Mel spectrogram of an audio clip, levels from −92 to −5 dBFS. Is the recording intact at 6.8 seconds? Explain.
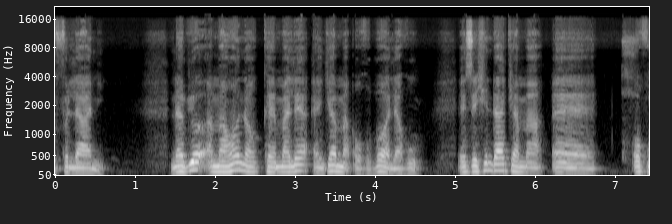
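Yes, the speech at 6.8 seconds plays through intact, with no fault at that moment.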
